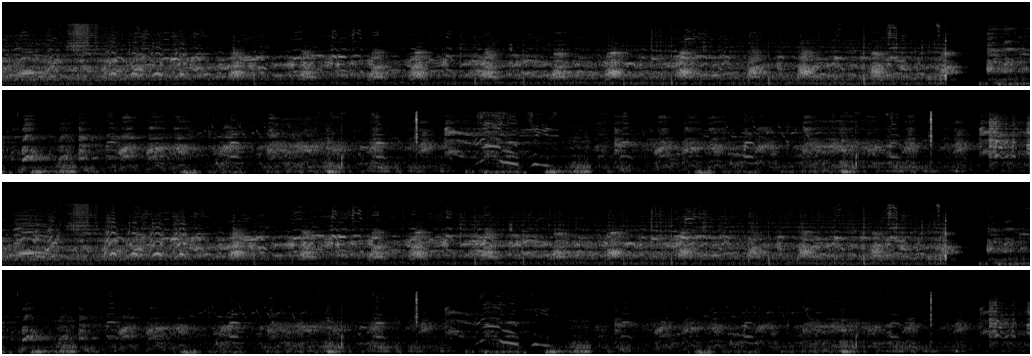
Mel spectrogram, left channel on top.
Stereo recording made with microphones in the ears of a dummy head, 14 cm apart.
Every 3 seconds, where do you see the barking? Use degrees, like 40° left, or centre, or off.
40° right, 10° left, 50° left, 60° left, 70° left, 70° left, 70° left.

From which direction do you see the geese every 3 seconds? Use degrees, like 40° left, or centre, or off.
10° left, 20° right, 10° right, centre, 20° left, 40° left, 50° left.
